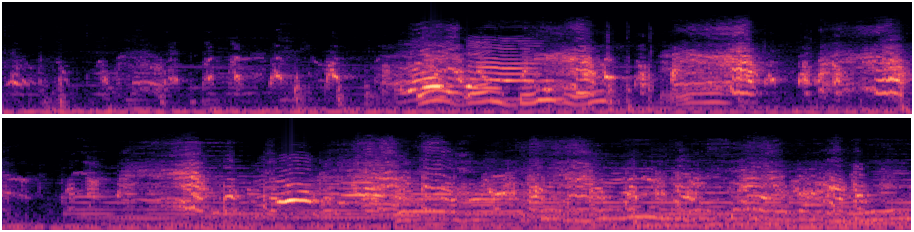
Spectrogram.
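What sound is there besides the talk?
chickens clucking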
